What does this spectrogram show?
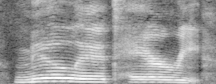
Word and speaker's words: military: Well, in this case, a r y at the end of words is going to indicate that in American English, we're going to pronounce the full word. Library, secretary, military.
